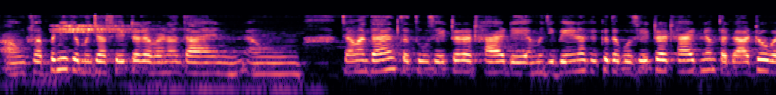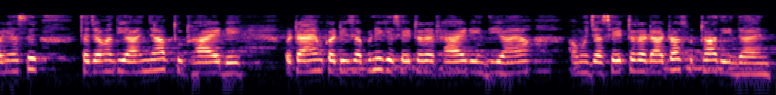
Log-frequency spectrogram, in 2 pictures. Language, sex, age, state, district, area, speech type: Sindhi, female, 45-60, Gujarat, Junagadh, urban, spontaneous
